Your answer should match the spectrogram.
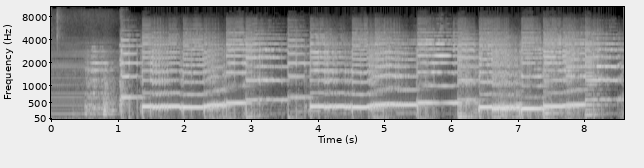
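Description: Electric guitar through a fuzz effect pedal set to heavy fuzz: a slow melodic line of sustained, held notes with a thick, harmonic-rich distorted tone, loud and steady throughout, with no talk.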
